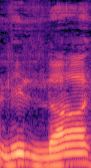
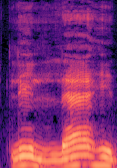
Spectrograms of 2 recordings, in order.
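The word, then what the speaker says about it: لله: heyye bağlıyoruz hem lillahi dikkat edin lill demedim lillahi dedim e sesi ile okudum Çünkü Allah isminden önceki harf esreli olursa Allah ismi e sesi ile okunur üstünlü ve ötreli olursa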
